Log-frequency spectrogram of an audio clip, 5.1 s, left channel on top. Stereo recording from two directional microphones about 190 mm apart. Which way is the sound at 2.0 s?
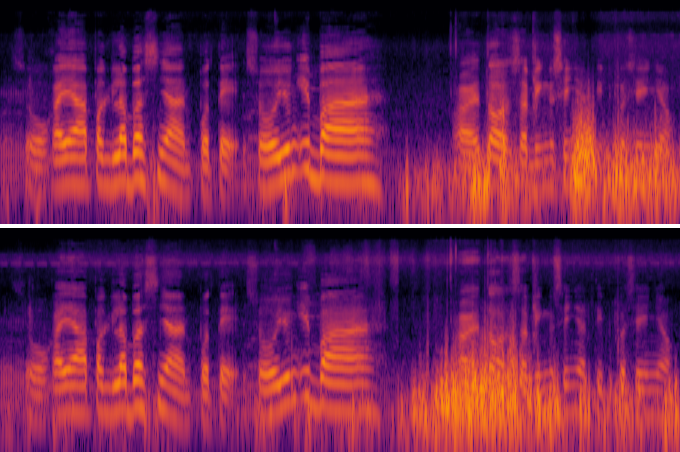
40° left (ahead or behind).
